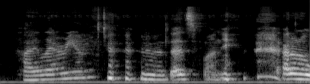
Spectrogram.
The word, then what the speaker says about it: Hilarion: of his name but he would say ilarion that's how he's pronouncing it but again it might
